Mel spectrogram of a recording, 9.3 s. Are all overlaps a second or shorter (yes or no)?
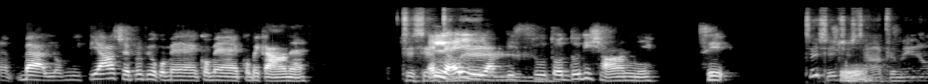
no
